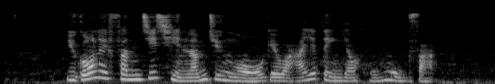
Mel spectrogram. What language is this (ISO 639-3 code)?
yue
